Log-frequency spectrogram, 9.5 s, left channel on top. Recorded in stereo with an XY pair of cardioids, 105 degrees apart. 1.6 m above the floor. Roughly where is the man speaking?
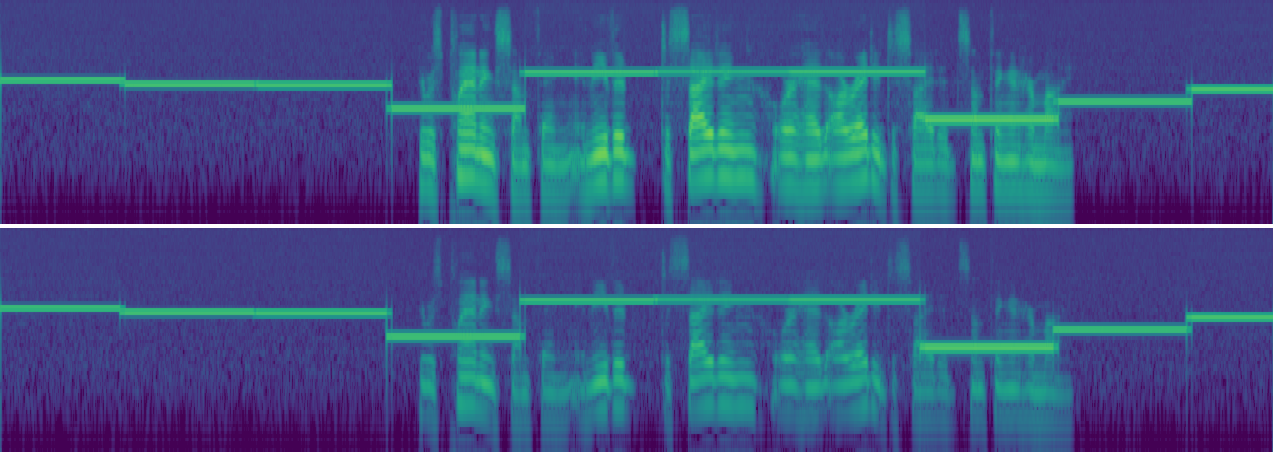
Ahead left.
